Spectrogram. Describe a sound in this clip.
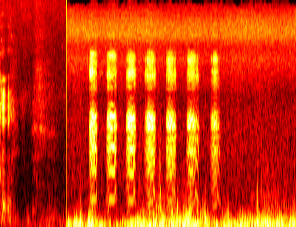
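Geese honk in the distance.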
